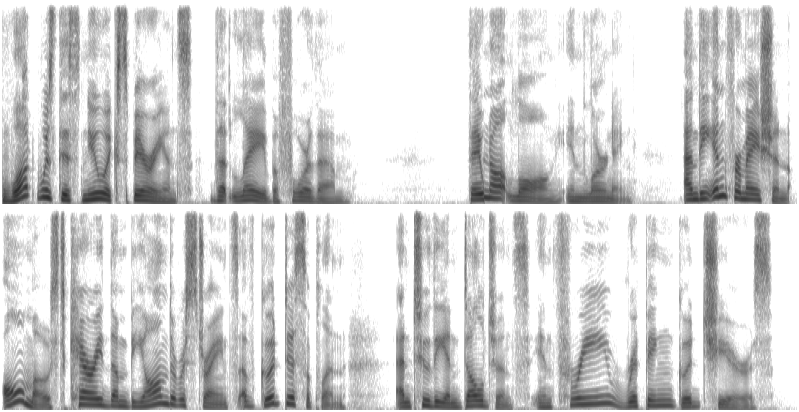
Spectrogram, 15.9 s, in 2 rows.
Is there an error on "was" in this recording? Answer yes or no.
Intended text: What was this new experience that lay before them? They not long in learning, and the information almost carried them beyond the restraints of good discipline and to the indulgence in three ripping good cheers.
no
